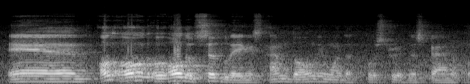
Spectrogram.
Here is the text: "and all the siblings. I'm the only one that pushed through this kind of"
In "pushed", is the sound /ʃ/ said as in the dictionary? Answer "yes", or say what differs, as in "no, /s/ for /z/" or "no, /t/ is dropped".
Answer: no, /s/ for /ʃ/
